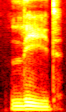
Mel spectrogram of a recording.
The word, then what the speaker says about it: lead: Lead. You can lead a team, L-E-E-D. Or lead pipes are made of the metal, which is pronounced L-E-D.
